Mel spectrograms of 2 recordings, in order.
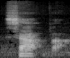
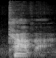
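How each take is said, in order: First: The first word starts with an S sound. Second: The first word starts with a K sound. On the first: The speaker calls it right. "causes the C to sound like an S" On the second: The speaker calls it wrong. "without the cedilla, it would be"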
